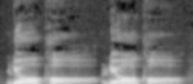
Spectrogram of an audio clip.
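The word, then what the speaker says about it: 良好: 발음은 료코.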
